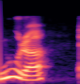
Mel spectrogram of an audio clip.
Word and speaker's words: Nora: So it's not a white people thing, but it's spelled N-O-R-A, so people pronounce it Nora, but it's actually Nura.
